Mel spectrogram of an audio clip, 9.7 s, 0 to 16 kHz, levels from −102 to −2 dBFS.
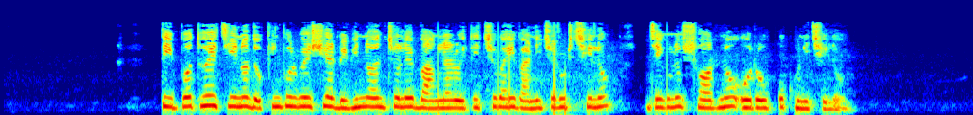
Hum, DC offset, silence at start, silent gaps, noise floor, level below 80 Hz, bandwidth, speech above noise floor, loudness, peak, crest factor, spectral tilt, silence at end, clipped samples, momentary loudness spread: none; under 0.1%; 1.6 s; none; -84 dBFS; -56 dBFS; 7.8 kHz; 67 dB; -18 LUFS; -2 dBFS; 16 dB; -4 dB/octave; 1.25 s; under 0.1%; 5 LU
